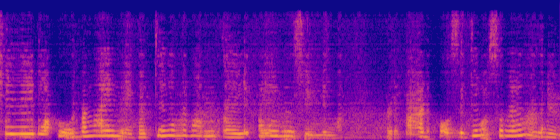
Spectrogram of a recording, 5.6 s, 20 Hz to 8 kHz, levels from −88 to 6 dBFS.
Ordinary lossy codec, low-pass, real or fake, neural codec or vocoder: none; 7.2 kHz; fake; codec, 44.1 kHz, 0.9 kbps, DAC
